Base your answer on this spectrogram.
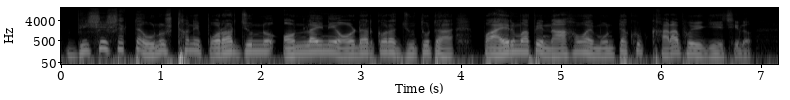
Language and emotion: Bengali, sad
